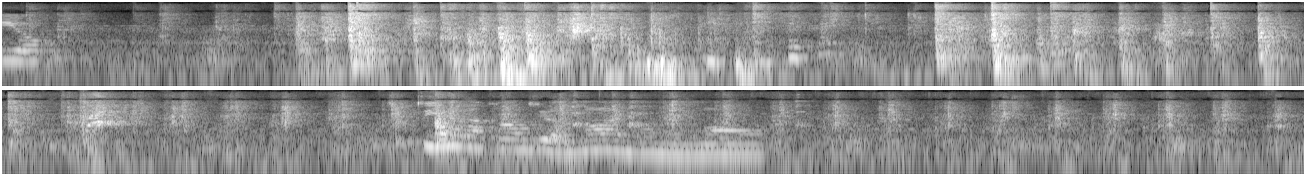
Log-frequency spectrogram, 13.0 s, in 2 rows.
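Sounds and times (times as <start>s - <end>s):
dog paws on treadmill: 0.0s - 13.0s.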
